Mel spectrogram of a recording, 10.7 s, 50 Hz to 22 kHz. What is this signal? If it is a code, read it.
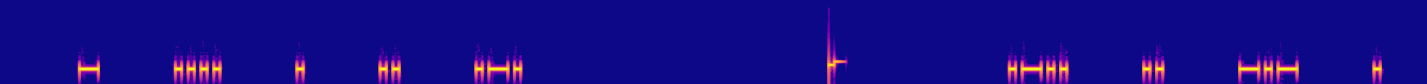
Morse code, heard as a keyed tone, about 25 wpm, spaced as for 12 wpm, 690 Hz. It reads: THEIR LIKE
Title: 4x Character Spacing - Top 200 Words - 25wpm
